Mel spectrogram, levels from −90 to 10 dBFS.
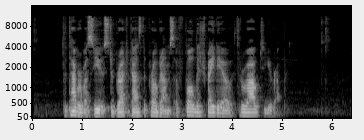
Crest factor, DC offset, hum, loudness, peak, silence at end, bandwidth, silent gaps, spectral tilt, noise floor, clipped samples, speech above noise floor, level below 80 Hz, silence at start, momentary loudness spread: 20 dB; under 0.1%; none; -23 LUFS; -4 dBFS; 1.45 s; 11.5 kHz; none; -5.5 dB/octave; -67 dBFS; under 0.1%; 45 dB; -52 dBFS; 0.65 s; 12 LU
